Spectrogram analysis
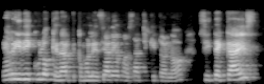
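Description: A woman with a Mexican Spanish accent, a mother telling her personal story in an animated, emotional way. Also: mid-range voice, quick pace. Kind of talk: personal testimony in conversation.

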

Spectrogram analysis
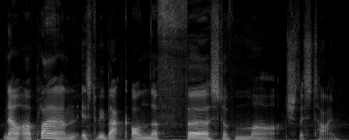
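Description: A man's voice: medium pitch, expressive, slow pace. A British man co-hosting a podcast in casual chat, jokey and laughing often as he talks from an office. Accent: British English. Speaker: podcast co-host. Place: office at a bird of prey centre.

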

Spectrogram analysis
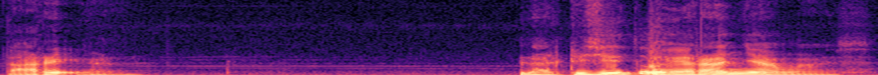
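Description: A man telling a mountain story in casual conversation, acting out the shouted lines of others in a raised voice. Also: unhurried, husky. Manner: animated, acts out shouted quotes in a higher voice. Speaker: guest storyteller. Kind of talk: casual spoken horror story.

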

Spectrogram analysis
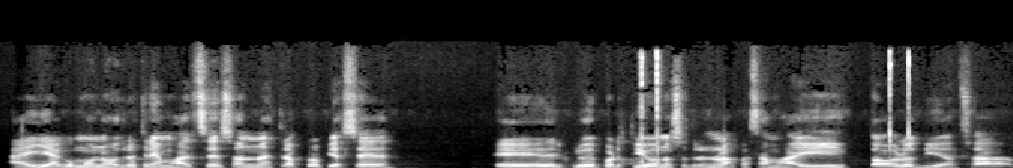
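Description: A man with a Colombian Caribbean accent, a podcast guest telling stories in a relaxed, chatty way. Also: medium pitch, fast talker, no echo. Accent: Colombian Caribbean Spanish. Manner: relaxed, chatty storytelling with frequent laughs. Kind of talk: casual conversational interview.

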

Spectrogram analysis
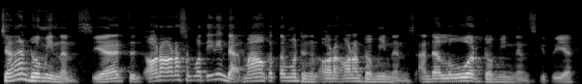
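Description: A man's voice: a little high, animated, quick pace, pushed and bright. A man giving a lecture on leadership, often adding "gitu ya" tags, asking rhetorical questions and mixing in English terms.

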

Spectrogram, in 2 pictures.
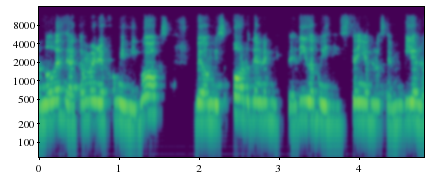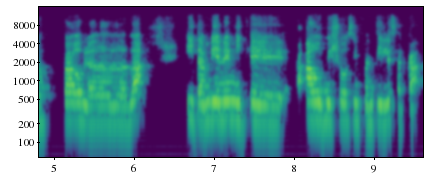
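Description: A young woman with a Peruvian accent chatting with many fillers, speaking over a video call from home. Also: mid-range voice. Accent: Peruvian Spanish. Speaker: guest, children's entertainer. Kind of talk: casual chat.

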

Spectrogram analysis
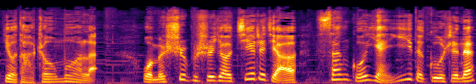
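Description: A man hosting a children's story show, telling tales expressively and pausing to explain things to young listeners. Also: on the high side, sing-song, music in the background. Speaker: host and storyteller.

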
